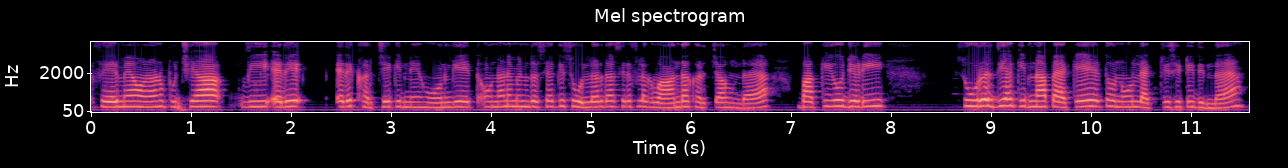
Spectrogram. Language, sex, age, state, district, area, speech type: Punjabi, female, 18-30, Punjab, Ludhiana, urban, spontaneous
